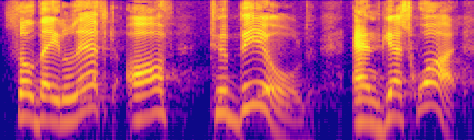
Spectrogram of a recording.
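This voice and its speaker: A man's voice: high voice, big pitch swings, slow pace, a bit bright. A man from the United States preaching an informal Bible lesson in a folksy way, repeating phrases to drive his point home. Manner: folksy, acts out examples and quotes. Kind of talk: informal Bible teaching sermon.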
